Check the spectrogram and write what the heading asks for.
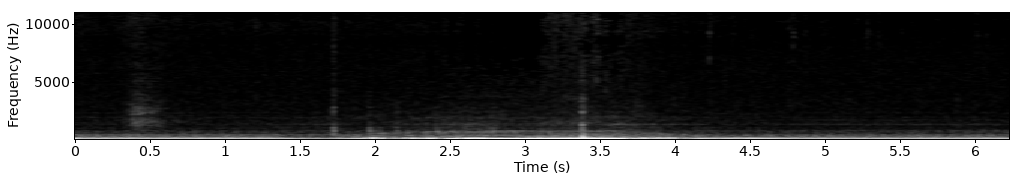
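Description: Toyota Corolla Hybrid's petrol engine idling fast at about 1,300 rpm while cold, heard from inside the cabin. About two seconds in it is revved once, growing louder and rising in pitch, then falling back to idle about two seconds later.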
